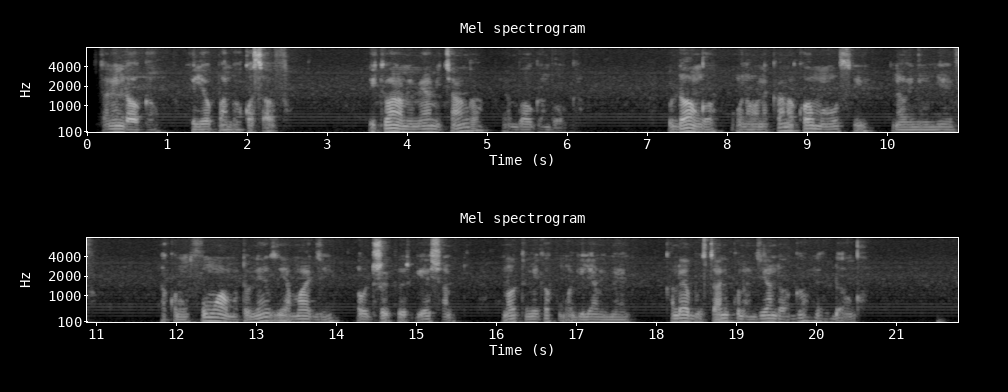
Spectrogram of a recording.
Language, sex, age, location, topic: Swahili, male, 25-35, Nairobi, agriculture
